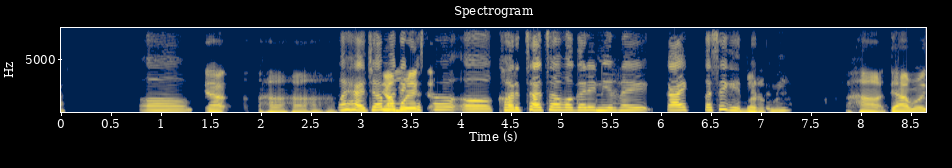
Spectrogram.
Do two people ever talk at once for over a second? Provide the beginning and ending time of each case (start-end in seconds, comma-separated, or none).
none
